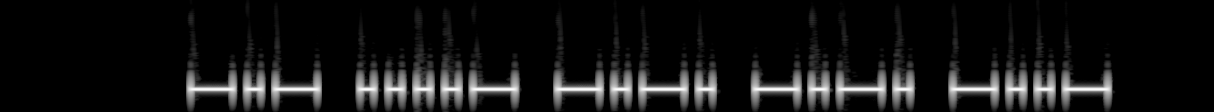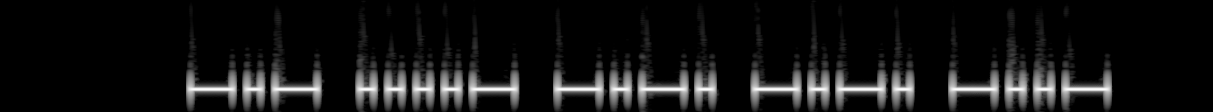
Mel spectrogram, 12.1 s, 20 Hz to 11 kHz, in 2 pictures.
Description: Morse code, heard as a keyed tone, about 17 wpm, 700 Hz. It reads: K4CCX K4CCX
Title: USA Call Signs - 5 Characters - Repeated 3x - 17wpm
